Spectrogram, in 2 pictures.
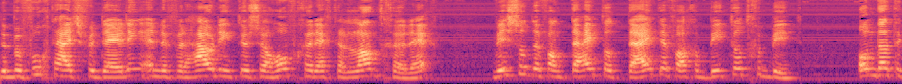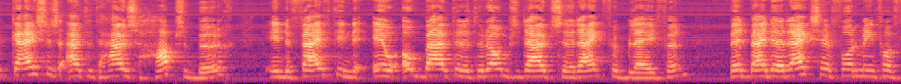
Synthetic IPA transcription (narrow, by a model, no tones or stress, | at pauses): dəbəvuχtɦɛjtsfərdejlɪŋɛndəvərɦʌwdɪŋtɵsənɦofχəɾɛχtɛnlɑntχərɛχt | ʋɪsəl̩ˠdəvɑntɛjtːɔtːɛjtɛnvɑnχəbitːɔtχəbit | ɔmdɑt̚dəkɛjzəɹsœ̰ɥtɦətɦœɥshɑpsbɵrχ | ɪndəvɛjftindəʔɪːwʔowɡ̚bœɥtənɦətrowmsdœɥtsərɛjkfərblejvən | ʋɛrt̚bɛjdərɛjksɦɛrvɔrmɪŋvɑn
